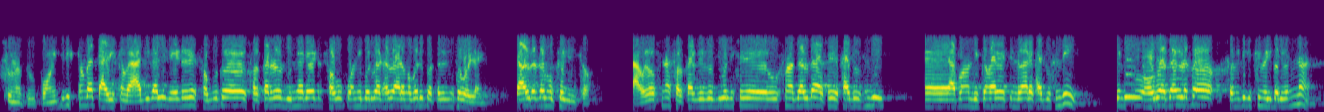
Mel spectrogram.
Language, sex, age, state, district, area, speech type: Odia, male, 60+, Odisha, Nayagarh, rural, conversation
